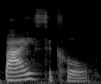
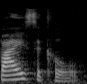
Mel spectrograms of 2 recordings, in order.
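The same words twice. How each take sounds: The two takes are said the same way.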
